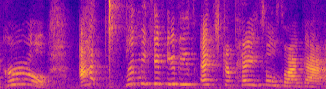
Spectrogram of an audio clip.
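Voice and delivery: put-on high, girly voice for her friend; high friendly girl voice; friend's voice. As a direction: chirp it like a sweet friend. Friend offering pesos, high voice.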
